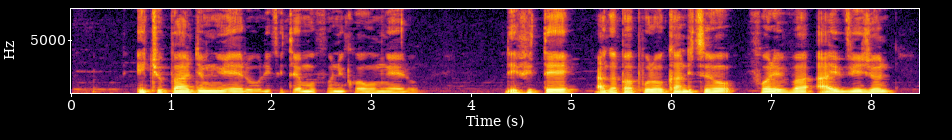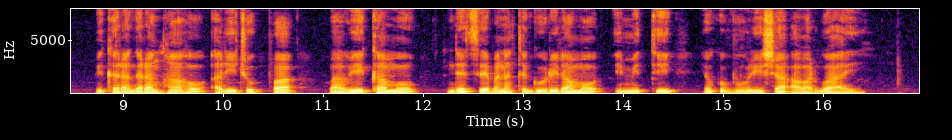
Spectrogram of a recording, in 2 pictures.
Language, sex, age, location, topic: Kinyarwanda, female, 25-35, Huye, health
